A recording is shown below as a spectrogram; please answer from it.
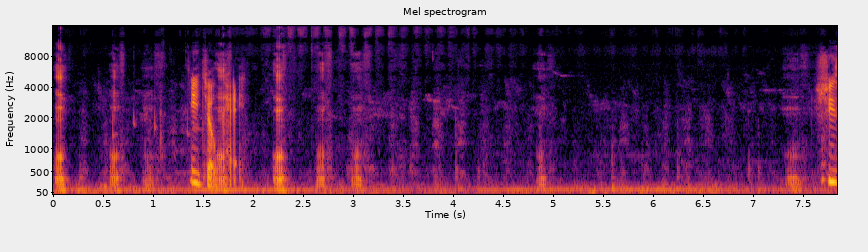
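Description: Small pig giving short, scattered grunts and snorts close by, mixed with quiet human talk and soft household noise.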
